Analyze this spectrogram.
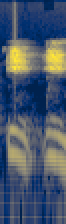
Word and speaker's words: y: ll e o y o y quando ele é usado como conjunção ele tem som de i exclusivamente sempre tá conjunção por exemplo assim pastor e cerdo i i tá vendo iso é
